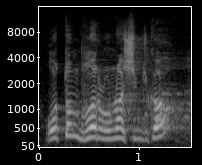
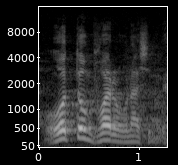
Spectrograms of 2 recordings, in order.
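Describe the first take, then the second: First: It is asked in a demanding, confrontational tone. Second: It is asked in a humble, gentle tone.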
